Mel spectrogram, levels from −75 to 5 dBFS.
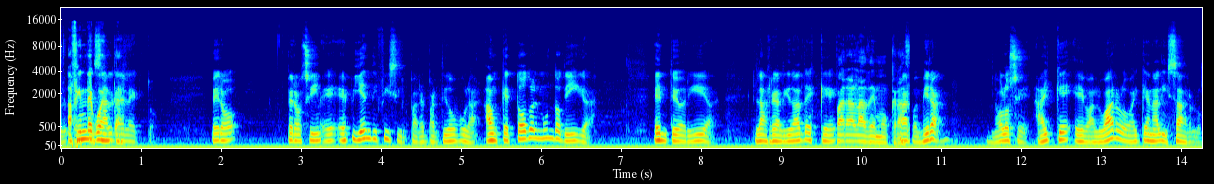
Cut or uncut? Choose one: cut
